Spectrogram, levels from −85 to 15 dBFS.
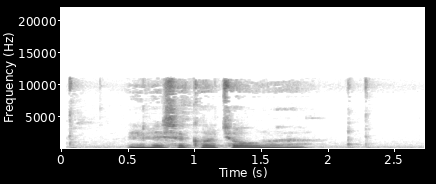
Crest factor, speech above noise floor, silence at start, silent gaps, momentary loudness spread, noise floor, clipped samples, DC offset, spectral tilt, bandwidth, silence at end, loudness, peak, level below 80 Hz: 18 dB; 32 dB; 0.05 s; none; 10 LU; -57 dBFS; under 0.1%; under 0.1%; -6 dB/octave; 11.5 kHz; 0.9 s; -26 LUFS; -10 dBFS; -40 dBFS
